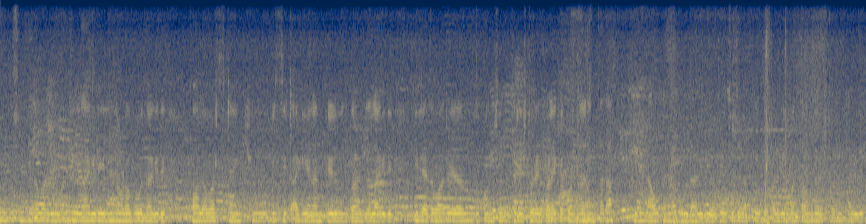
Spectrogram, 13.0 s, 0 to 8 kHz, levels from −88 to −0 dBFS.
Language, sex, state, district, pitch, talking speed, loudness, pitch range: Kannada, male, Karnataka, Raichur, 135 Hz, 150 wpm, -15 LUFS, 130-135 Hz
